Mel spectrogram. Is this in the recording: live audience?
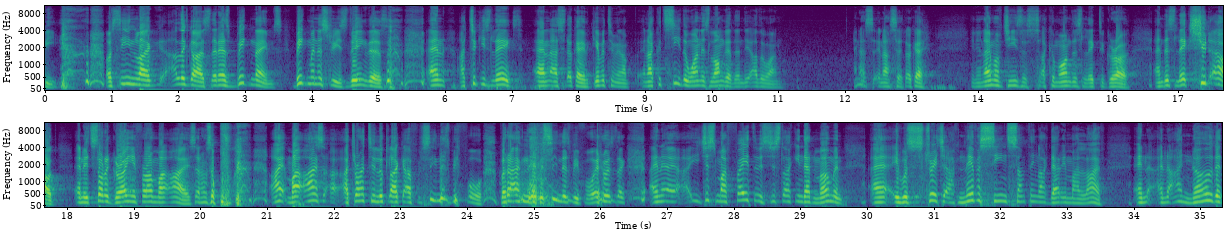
yes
